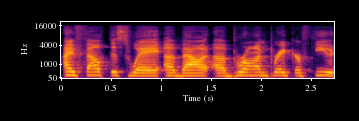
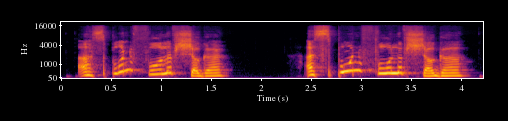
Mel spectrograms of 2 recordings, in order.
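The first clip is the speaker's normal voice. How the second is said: terrible fake English accent, sing-song and slow; 4 semitones higher than usual. Reading viewer comments and attempting an accent, bad put-on accent. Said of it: "pretty sure that dec- that accent was a declaration of war".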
